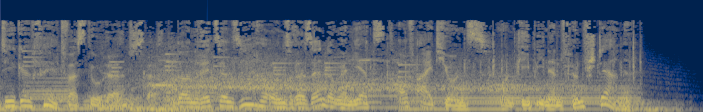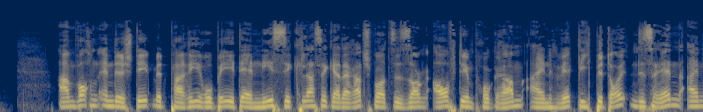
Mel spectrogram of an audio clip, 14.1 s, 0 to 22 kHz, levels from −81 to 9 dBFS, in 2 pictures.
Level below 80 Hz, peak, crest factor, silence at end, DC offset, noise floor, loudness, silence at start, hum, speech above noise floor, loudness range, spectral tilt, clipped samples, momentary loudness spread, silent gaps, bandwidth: -26 dBFS; 0 dBFS; 12 dB; 0 s; under 0.1%; -35 dBFS; -13 LUFS; 0 s; none; 22 dB; 4 LU; -5 dB/octave; under 0.1%; 5 LU; 7.16-7.20 s; 11.5 kHz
